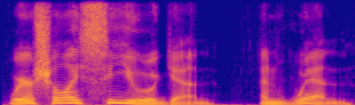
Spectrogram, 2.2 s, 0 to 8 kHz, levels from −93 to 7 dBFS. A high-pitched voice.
No: medium, 145 Hz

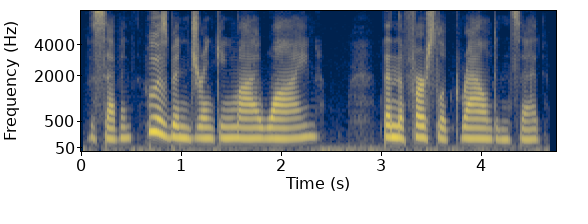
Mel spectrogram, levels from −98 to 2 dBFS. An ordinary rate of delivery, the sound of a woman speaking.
Yes: average, 190 wpm; female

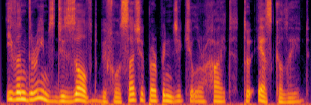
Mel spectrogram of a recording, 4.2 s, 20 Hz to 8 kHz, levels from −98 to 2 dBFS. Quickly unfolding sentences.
No: average, 145 wpm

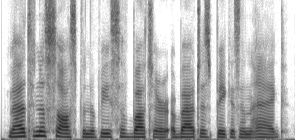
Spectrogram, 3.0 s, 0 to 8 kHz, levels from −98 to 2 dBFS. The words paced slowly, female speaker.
No: fast, 285 wpm; female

